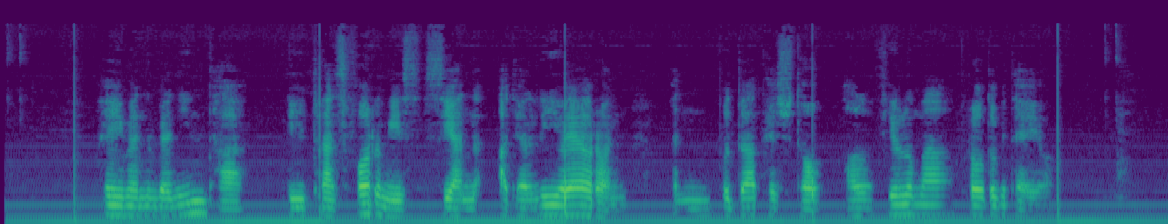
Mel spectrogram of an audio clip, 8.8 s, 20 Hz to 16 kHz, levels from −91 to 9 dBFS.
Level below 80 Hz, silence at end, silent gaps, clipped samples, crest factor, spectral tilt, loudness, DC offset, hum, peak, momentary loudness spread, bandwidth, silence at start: -44 dBFS; 0 s; none; under 0.1%; 22 dB; -6.5 dB/octave; -27 LUFS; under 0.1%; 50 Hz at -45 dBFS; -6 dBFS; 19 LU; 11.5 kHz; 0.05 s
